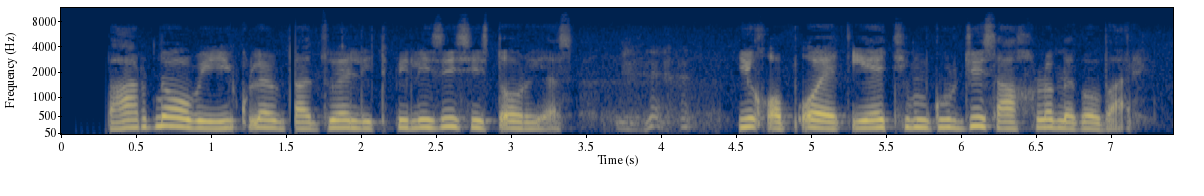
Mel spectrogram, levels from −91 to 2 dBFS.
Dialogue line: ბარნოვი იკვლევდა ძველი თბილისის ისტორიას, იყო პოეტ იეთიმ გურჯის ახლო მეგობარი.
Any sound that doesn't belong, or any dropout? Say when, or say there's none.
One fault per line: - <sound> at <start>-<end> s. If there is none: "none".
- dropout at 1.5-1.6 s
- laugh at 3.7-4.3 s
